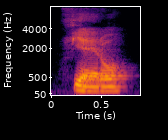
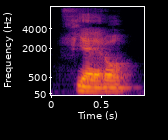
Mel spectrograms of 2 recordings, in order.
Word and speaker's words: fiero: Fiero. Fiero. Not Fiero. Fiero. Fiero F. Not E. No, it's the in between.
